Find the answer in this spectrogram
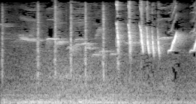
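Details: Lesser green leafbird (cucak ijo mini) singing hard: a run of sharp ticking notes, then a rapid string of bright, bubbling chirps and two upward-swept whistles at the end.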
